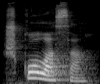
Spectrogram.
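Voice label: "школаса", Komi, female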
